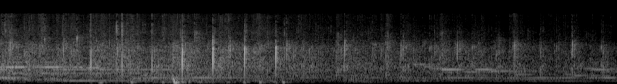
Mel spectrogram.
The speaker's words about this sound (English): Why don't you put your hands together for Bishop Ogo? Clap your hands for Reverend Duke.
